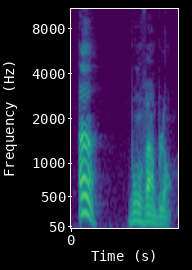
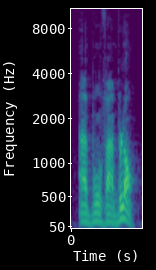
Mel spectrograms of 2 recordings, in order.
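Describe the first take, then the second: First: The stress is on the word un. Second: The stress is on the word blanc. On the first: The quantity matters: just one. "La première fois, j'appuie sur un" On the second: "c'est du blanc et pas autre chose que je veux"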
